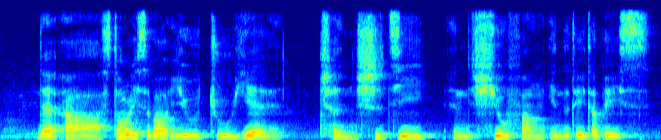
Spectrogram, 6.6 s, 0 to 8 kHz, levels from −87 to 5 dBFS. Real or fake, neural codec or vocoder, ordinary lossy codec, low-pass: real; none; none; 7.2 kHz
